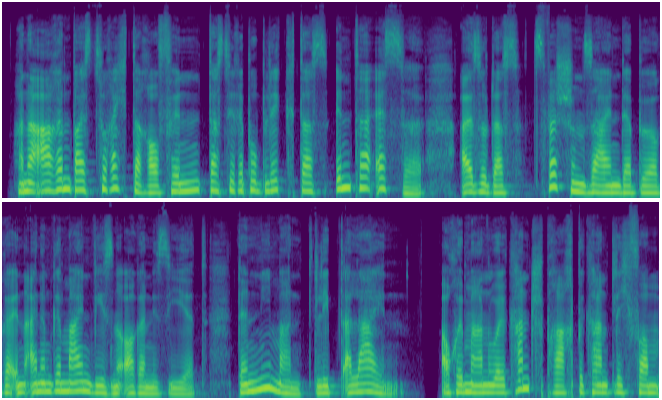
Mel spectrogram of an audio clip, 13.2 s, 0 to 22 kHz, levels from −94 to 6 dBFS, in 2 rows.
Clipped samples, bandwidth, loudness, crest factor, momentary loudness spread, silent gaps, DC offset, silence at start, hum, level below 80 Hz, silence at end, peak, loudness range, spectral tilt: under 0.1%; 15.5 kHz; -18 LUFS; 16 dB; 7 LU; 10.82-10.94 s; under 0.1%; 0.15 s; none; -54 dBFS; 0 s; -2 dBFS; 2 LU; -7 dB/octave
